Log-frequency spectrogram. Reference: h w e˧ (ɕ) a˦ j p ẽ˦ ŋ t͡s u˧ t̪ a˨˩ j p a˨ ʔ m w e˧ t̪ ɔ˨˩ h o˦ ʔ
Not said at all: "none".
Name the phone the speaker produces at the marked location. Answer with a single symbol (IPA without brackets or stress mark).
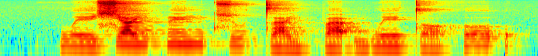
ɕ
